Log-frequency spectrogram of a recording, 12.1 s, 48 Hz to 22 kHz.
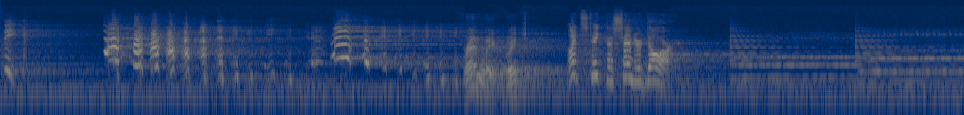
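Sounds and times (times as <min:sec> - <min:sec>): steady low hum: 0:00.0 - 0:12.0
cartoon voice laughing: 0:01.3 - 0:05.9.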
